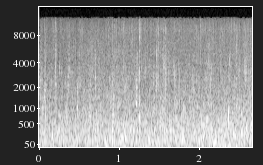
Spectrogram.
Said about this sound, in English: And this sound isn't a jacuzzi, it's a natural mud pot. Stinky, sulfurous gases and bubbling mud emerge from underground all over Iceland's austere landscape.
